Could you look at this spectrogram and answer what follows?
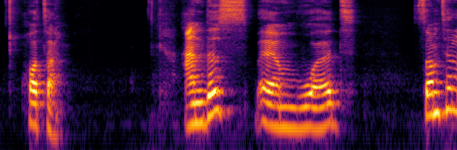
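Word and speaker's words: jota: english language is j in spanish it's been called ota hota and this um word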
